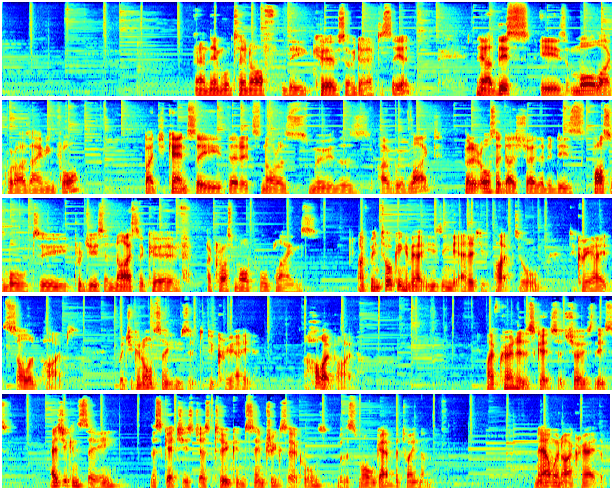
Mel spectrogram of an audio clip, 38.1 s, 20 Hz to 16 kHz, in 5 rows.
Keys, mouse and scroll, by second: 3.1 click, 3.5 space, 5.2-6.7 drag, 37.1 click.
